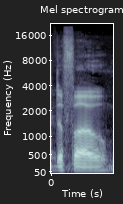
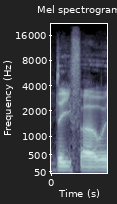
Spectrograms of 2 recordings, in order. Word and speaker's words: Defoe: it's easy I mean a lot of people look at it and they they want to say defo but uh but yeah it's actually the correct way is defo is to pronounce it and it might have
